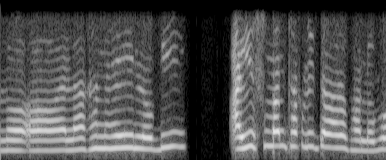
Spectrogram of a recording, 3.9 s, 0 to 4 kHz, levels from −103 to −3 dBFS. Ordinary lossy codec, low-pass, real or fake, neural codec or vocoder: none; 3.6 kHz; real; none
